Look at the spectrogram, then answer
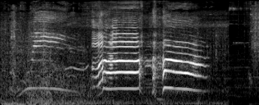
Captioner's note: screes in free-fall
